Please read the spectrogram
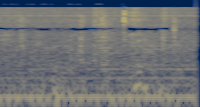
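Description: Steady hiss of an old recording in a pause between speakers, with a few faint clicks.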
